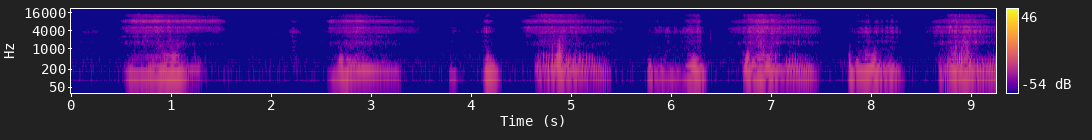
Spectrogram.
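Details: Six-month-old baby (day 194) snoring while asleep: soft, rhythmic snoring with each breath, about 30 breaths a minute, normal infant snoring.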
